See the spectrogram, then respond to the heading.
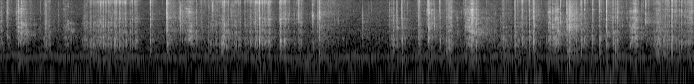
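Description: A utility knife blade shaves a solid, dry orange bar of soap over a pile of shavings, producing a quiet run of bright, crisp scraping and crackling strokes. The cuts come in quick, uneven bursts of dry crunching and scratching, with a faint steady hum underneath.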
